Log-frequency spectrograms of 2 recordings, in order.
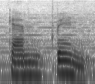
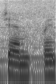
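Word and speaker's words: campaign: Next word है हमारे पास कैंपेन, इसको चैंपेन नहीं बोलेंगे, इसको बोलेंगे कैंपेन। कोई मुहिम होती है जो, उसको हम कैंपेन बोलते हैं, कैंपेन।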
